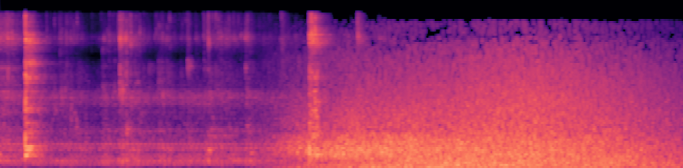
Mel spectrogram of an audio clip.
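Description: A ladle knocking and scraping against a large metal pot, a few separate clinks. About halfway through, a loud, steady rushing noise swells in and holds, much louder than the clinks.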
